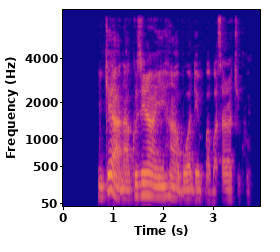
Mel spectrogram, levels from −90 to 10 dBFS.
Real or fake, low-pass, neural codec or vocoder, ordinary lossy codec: real; 7.2 kHz; none; none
